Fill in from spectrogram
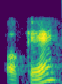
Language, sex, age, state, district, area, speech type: Gujarati, male, 30-45, Gujarat, Ahmedabad, urban, conversation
